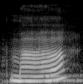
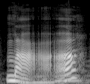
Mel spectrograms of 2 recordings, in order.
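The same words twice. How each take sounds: First: The pitch rises gently upward. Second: The pitch dips low, then rises. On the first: "a gentle upward gliss" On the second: "is sort of like a J-type pattern"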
